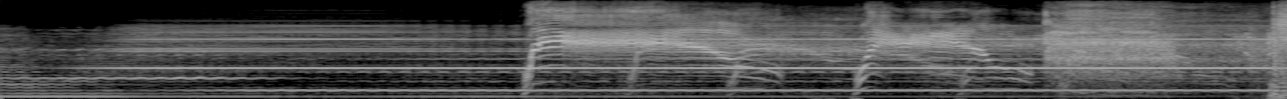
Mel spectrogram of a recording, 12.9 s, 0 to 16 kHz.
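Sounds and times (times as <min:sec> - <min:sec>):
steady humming drone: 0:00.1 - 0:12.8
voice imitating cat meows in a song intro: 0:05.2 - 0:12.8.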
